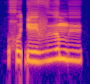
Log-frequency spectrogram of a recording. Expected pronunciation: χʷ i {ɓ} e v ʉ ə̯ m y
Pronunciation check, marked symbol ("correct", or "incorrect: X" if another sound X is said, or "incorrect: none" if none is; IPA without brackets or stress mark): incorrect: ɗ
